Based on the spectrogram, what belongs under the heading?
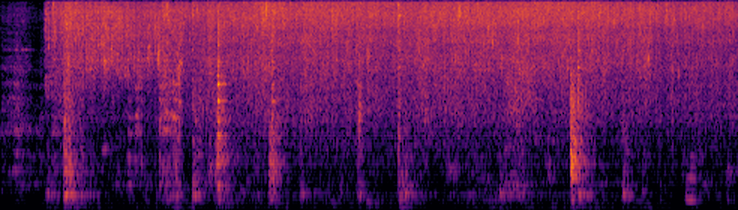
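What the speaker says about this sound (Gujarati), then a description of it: "હવે પનીરને આપણે ફ્રાય કરી લઈશું। તેલ ગરમ થઈ ગયું છે।" Paneer cubes frying in hot oil in a pan, a steady close sizzle broken by sharp scraping bursts as the pieces are stirred and turned, with no voices present.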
